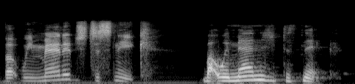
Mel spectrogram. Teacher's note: we do not want to finish the D sound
